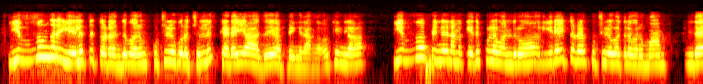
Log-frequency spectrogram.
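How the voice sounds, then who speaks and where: A woman's voice: high voice, dry recording. A woman teaching a grammar lesson. She keeps checking in with her students and mixes English words into her explanations. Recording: dull, slightly muffled sound.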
